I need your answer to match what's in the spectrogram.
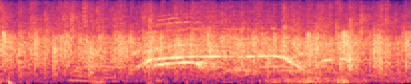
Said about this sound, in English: Can we just keep on clapping for them? Keep on clapping for them. Keep on clapping for them. Keep on clapping for them. Can we just keep on clapping for them?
